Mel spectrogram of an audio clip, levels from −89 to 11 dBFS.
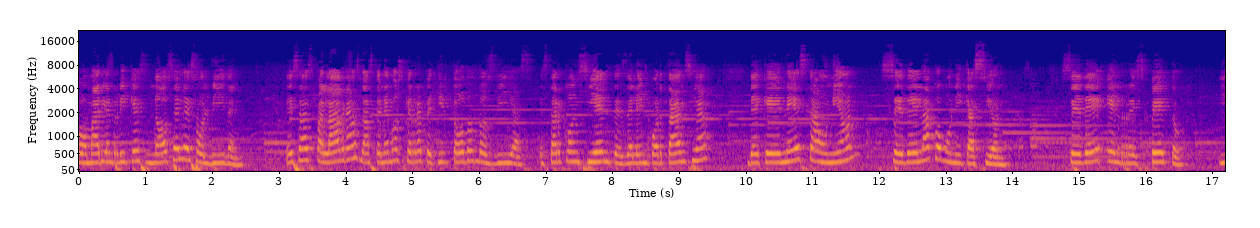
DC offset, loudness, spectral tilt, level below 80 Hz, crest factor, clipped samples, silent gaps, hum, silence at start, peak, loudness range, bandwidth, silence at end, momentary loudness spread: under 0.1%; -19 LUFS; -6 dB/octave; -36 dBFS; 16 dB; under 0.1%; none; none; 0 s; -4 dBFS; 2 LU; 11.5 kHz; 0 s; 14 LU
